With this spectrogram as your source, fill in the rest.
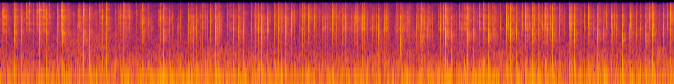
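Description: A dark glass potion-style bottle with a paper label and stopper is held up and tapped and scratched with long acrylic nails. Quick, bright clicks and ticks rattle in a dense, uneven stream with a crackly, scratchy texture in between, each tap dying away almost at once.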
